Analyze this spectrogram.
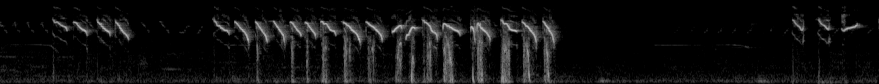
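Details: Oriental white-eye song used as a prompt to make kept white-eyes sing: a short high phrase, then a long, even run of sharp downslurred whistles, a quiet gap, and a few more notes.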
